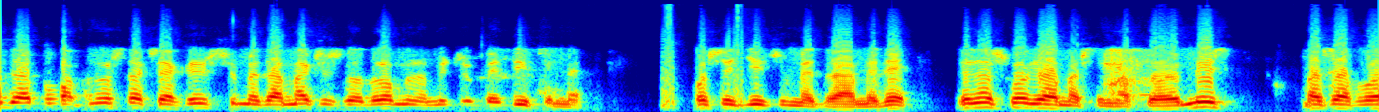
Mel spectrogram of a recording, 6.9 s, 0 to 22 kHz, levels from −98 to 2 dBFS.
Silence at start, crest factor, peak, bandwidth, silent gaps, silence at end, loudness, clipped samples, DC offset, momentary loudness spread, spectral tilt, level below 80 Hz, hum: 0 s; 10 dB; 0 dBFS; 11.5 kHz; none; 0 s; -10 LUFS; under 0.1%; under 0.1%; 7 LU; -6.5 dB/octave; -60 dBFS; none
